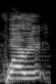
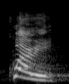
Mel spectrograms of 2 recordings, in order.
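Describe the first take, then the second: First: The word is said loosely, without clear enunciation. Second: The word is said carefully, with clear enunciation. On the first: The speaker calls it wrong. "I'm sorry. I apologize" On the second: The speaker calls it right. "properly enunciate. That's better?"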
